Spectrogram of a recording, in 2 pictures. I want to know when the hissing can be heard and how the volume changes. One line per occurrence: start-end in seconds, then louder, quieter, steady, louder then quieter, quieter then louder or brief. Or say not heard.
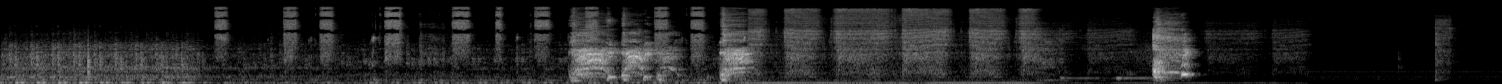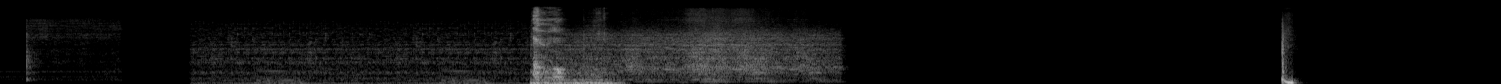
2.1-16.2 quieter.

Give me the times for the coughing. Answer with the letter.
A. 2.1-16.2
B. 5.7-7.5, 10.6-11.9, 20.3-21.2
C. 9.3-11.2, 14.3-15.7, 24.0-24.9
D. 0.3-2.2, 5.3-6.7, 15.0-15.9
B.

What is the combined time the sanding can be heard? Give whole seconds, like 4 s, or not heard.
not heard.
